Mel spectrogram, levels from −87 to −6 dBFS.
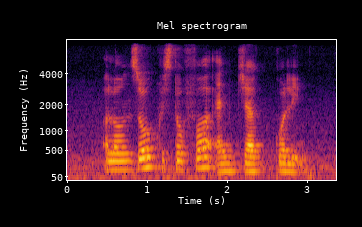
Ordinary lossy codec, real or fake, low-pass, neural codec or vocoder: none; real; 7.2 kHz; none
